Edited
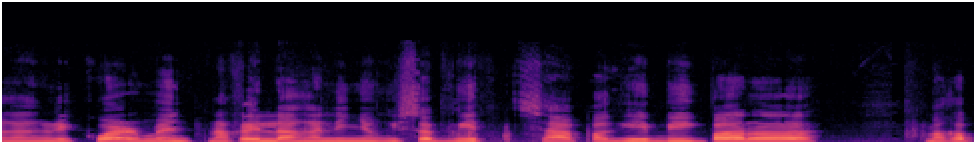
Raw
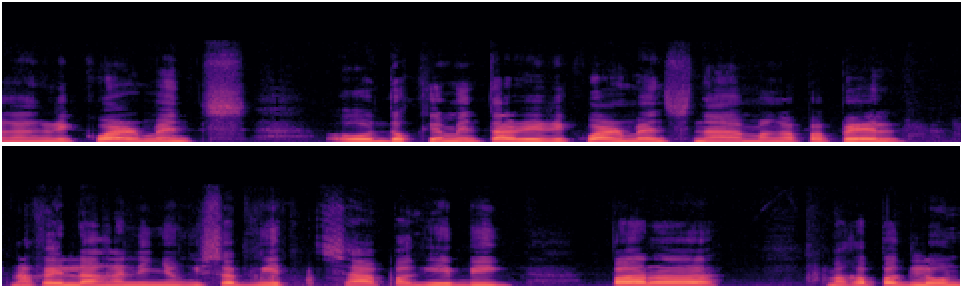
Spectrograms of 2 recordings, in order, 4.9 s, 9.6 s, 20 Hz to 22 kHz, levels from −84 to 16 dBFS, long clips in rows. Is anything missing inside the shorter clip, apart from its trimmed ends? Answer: yes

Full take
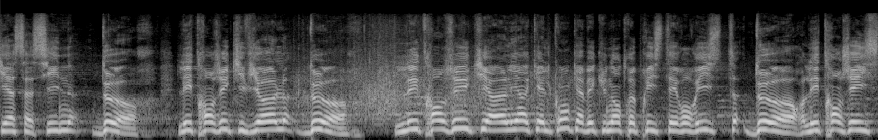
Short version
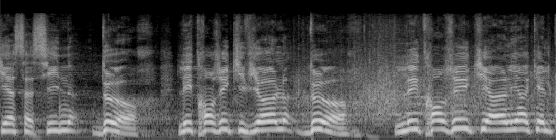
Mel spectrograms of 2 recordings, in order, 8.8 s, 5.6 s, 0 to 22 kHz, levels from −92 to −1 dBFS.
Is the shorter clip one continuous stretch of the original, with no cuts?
yes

